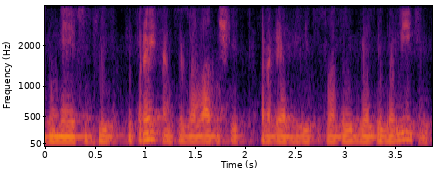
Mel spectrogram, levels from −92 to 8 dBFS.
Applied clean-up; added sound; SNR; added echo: neural separator model SepFormer DNS4.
